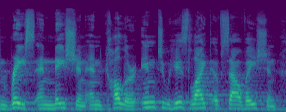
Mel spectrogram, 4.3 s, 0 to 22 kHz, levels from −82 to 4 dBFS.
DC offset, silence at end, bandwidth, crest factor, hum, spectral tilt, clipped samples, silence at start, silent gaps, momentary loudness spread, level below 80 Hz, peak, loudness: under 0.1%; 0 s; 16 kHz; 18 dB; none; -5 dB/octave; under 0.1%; 0 s; none; 5 LU; -62 dBFS; -10 dBFS; -28 LUFS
